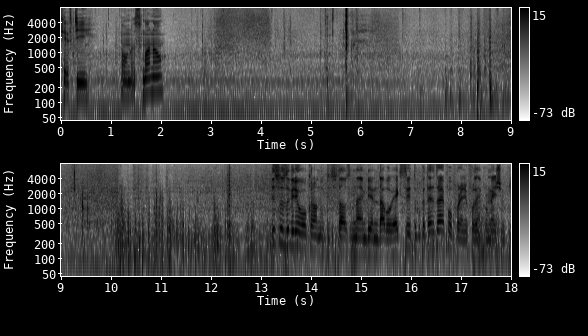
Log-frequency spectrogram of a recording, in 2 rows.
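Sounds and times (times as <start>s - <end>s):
diesel engine idling: 0.0s - 18.0s
rustling: 2.5s - 9.7s.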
